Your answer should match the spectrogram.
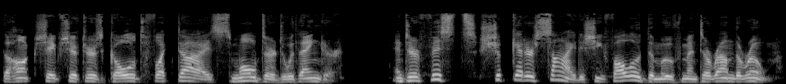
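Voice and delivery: usual speaking voice

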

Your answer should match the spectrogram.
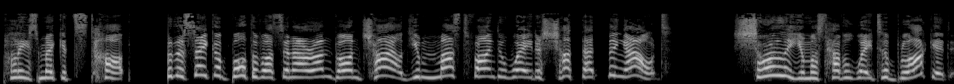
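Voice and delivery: high, distraught female voice; high-pitched urgent begging; desperate, near sobs. A narrator's reading. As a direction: implore him for mercy. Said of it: "cut through the sound of sobs".

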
